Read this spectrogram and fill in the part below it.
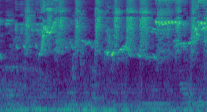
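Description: An oriental magpie-robin sings at a songbird gathering, its loud, bright, fast chirping phrases running almost continuously, close and clear over a low background murmur.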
